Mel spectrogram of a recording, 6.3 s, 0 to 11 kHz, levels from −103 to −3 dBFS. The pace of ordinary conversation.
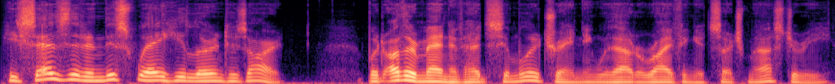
No: fast, 210 wpm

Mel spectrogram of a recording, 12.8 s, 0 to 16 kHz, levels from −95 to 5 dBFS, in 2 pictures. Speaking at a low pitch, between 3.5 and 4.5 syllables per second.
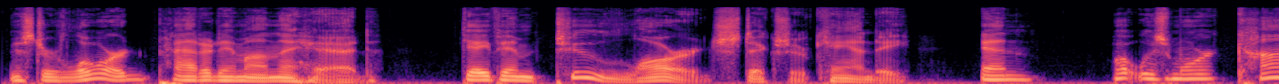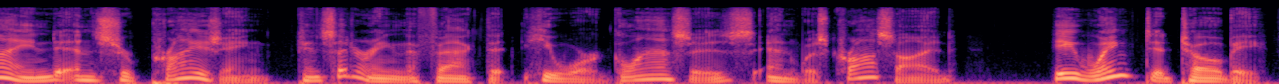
Yes: low, 120 Hz; 4.3 syllables/s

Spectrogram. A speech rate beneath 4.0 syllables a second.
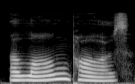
Yes: 3.5 syllables/s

